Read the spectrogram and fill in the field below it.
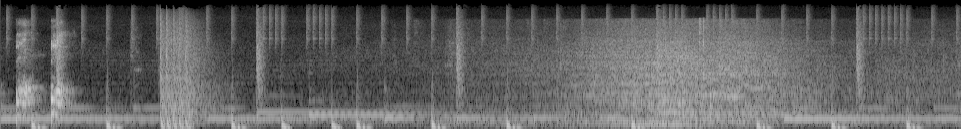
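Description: Sharp gunshot bangs ring out one after another at an uneven pace, with a brief rapid burst like automatic fire and a noisy rumbling stretch midway, all over a low sustained tone.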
